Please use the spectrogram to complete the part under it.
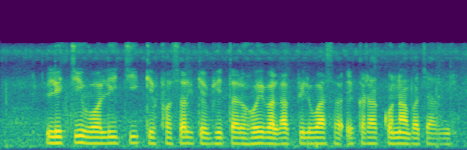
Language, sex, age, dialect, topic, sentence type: Maithili, male, 18-24, Southern/Standard, agriculture, question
